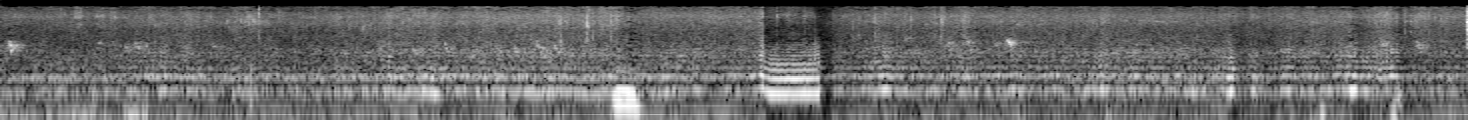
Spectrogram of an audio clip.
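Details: Honey bees drone steadily around a wild honey harvest, a low layered hum lasting over ten seconds, interrupted by a short sharp bump and then a brief loud rising whine midway.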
